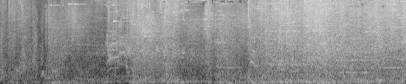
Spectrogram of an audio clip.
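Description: Video game spell effects whoosh and crackle during a busy battle.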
